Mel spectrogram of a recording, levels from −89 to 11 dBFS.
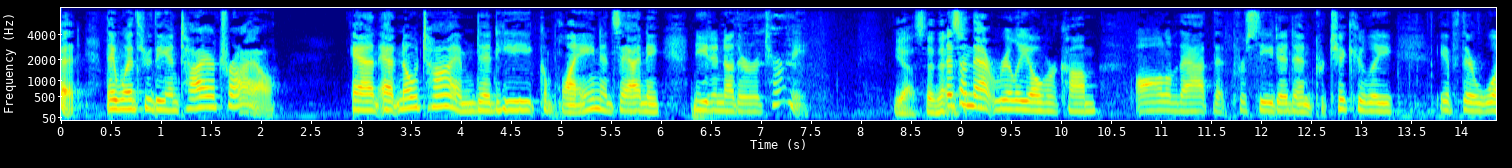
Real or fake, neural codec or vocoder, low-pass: fake; vocoder, 44.1 kHz, 128 mel bands every 256 samples, BigVGAN v2; 7.2 kHz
